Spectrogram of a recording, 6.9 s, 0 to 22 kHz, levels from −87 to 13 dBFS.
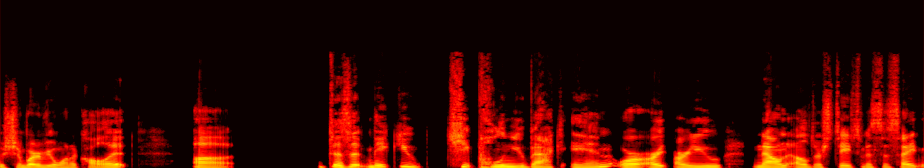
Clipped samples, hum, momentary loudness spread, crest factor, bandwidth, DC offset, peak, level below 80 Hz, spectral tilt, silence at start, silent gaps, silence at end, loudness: under 0.1%; none; 8 LU; 18 dB; 14.5 kHz; under 0.1%; -4 dBFS; -62 dBFS; -5.5 dB/octave; 0 s; 1.30-1.43 s, 1.76-2.37 s, 3.21-3.34 s, 5.59-5.63 s; 0 s; -22 LUFS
